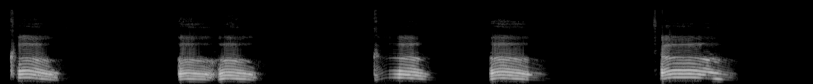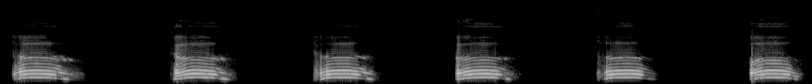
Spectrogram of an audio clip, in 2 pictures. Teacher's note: जेव्हा हा उच्चार जेव्हा करतो आपण ह, तेव्हा काय होतं, फुफ्फुसातील हवा तोंडावाटे जोरात बाहेर फेकली जाते. काही वर्ण असे आहेत का ज्यांचा उच्चार करताना ह वर्णाचा उच्चार, तिथं ह ची छटा दिसते. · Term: महाप्राण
